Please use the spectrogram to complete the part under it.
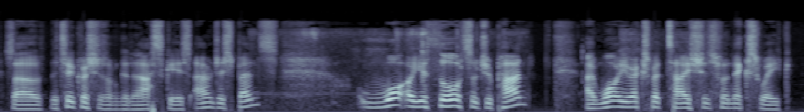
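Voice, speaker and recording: A man with an English Midlands accent conducts a casual post-race interview. He is chatty and informal, tends to repeat his phrases, and speaks at an average male pitch. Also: lively intonation, moderate pace.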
